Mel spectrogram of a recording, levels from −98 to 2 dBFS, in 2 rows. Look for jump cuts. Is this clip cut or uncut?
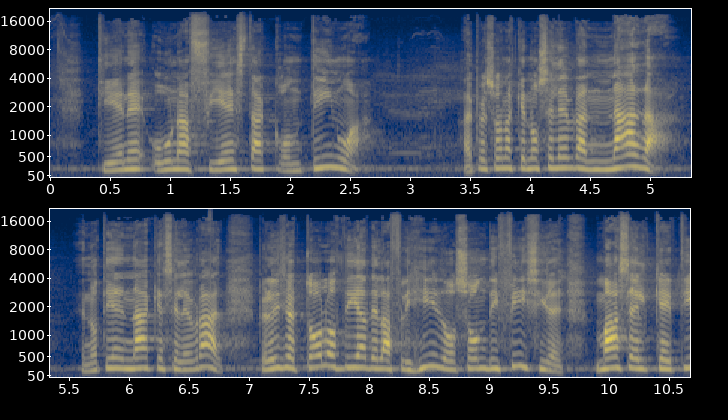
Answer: uncut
